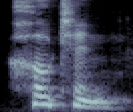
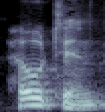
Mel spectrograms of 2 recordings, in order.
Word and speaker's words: Houghton: Yeah, how do you pronounce the school? I'm sorry. It's Houghton. Houghton, I had it wrong.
